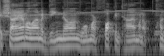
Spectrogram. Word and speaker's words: Shyamalan: and night the sups stop pronouncing his name as Shamma Lamma ding-dongs getting old really old Shyamalan it's not that hard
